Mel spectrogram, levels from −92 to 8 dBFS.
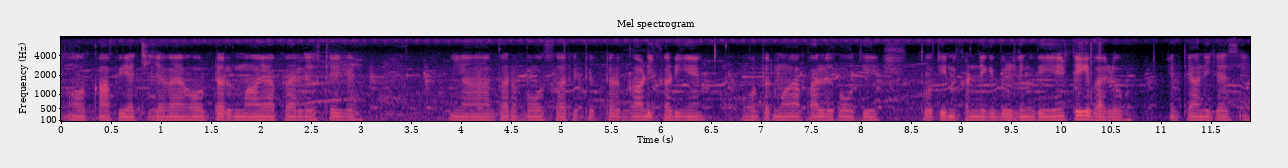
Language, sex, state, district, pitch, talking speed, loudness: Hindi, male, Uttar Pradesh, Etah, 110 Hz, 170 wpm, -36 LUFS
